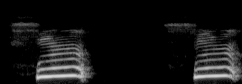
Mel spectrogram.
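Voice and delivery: "xin" held high and level, first tone; teacher's high level first tone. Shown as a demonstration. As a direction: sing "xin" high and flat. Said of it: "the tone is the first tone".

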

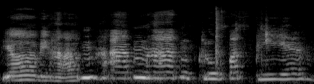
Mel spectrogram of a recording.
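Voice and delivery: high cackling witch gloating. Acted. Witch gloating over her loot. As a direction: crow it out like a greedy witch.

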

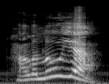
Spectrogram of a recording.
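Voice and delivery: loud, high exultant hallelujah; shouted hallelujah. Real, not acted. Preacher shouting praise after the gospel point.

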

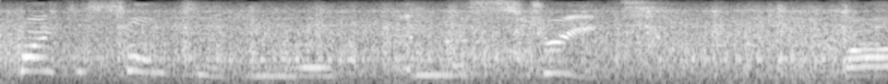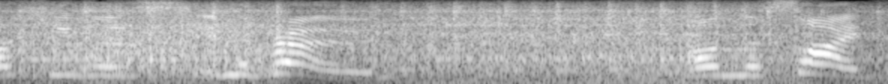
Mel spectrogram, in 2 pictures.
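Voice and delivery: mock-British storyteller, pitch lifting; affected, lilting fake British; put-on British accent. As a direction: tell it as a proper British vlogger. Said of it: "I'm going to vlog in a British".

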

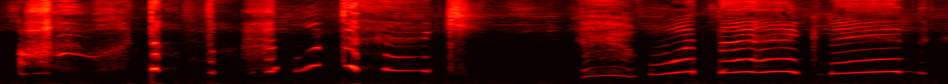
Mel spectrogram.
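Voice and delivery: very high, fast cry of disbelief; shrieked shock. Real, not acted. Gamer as the monster eats his character, shrieking. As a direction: squeal it in horror.

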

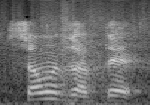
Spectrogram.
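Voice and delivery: normal talking voice

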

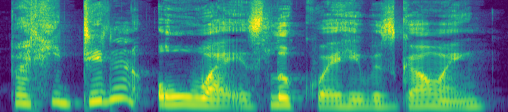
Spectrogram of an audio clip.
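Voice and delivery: usual speaking voice

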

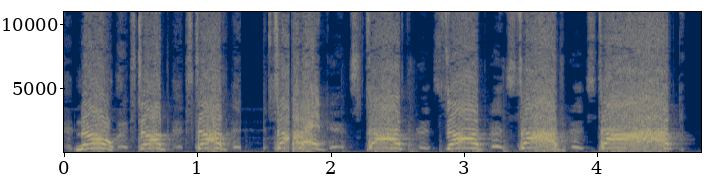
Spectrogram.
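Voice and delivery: high, loud repeated shouts; panicked screaming. Real, not acted. Player unable to move, panicked high screaming. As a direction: scream each word as it closes in.

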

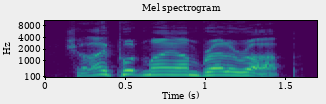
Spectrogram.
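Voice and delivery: high, loud question; calling up. A narrator's reading. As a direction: shout the question overhead. Boy calls up to Pooh.

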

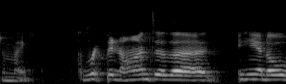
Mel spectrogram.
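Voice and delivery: usual speaking voice

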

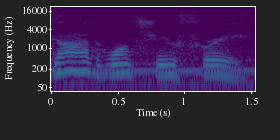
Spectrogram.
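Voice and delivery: very soft, low delivery; hushed earnestness. Real, not acted. Preacher telling congregation what God wants, hushed and earnest. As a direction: say it quietly and sincerely.

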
